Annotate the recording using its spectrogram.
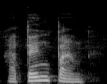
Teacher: al unirse aten con pan suena como atempan sobresale la m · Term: asimilación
